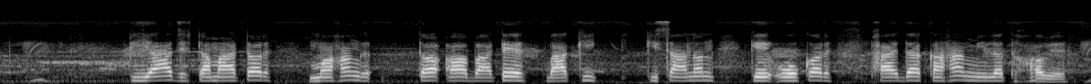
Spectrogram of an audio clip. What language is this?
Bhojpuri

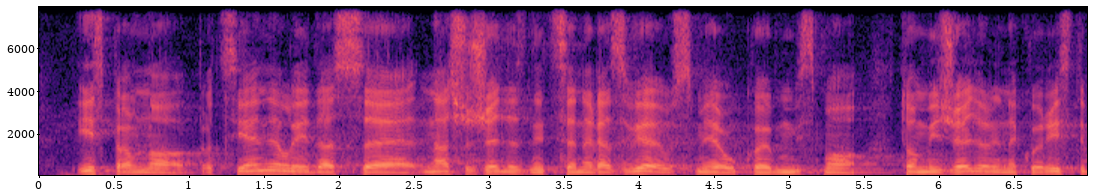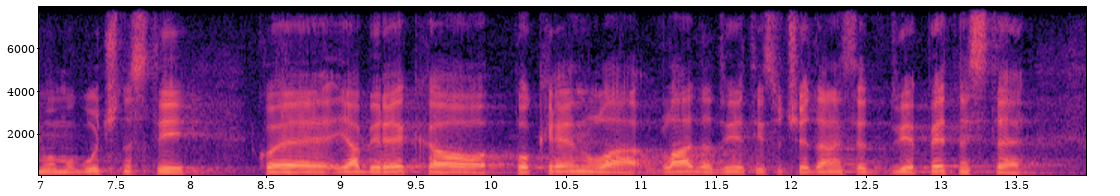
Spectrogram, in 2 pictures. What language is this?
Croatian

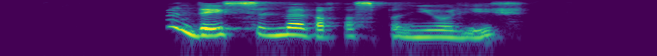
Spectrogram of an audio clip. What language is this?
Kabyle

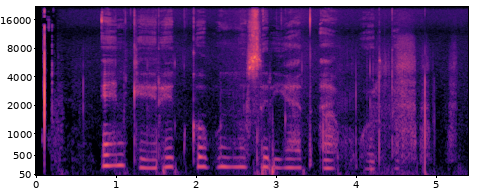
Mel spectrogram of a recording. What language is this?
Kalenjin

